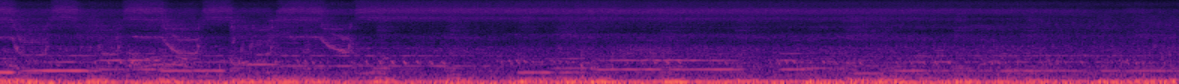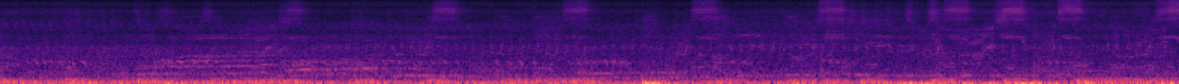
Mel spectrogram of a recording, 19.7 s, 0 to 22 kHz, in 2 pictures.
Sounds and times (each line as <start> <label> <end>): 0.0 birds song 19.6
0.0 walking in the Park 19.6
